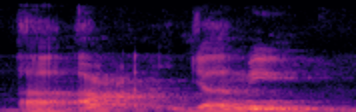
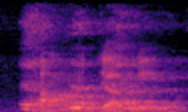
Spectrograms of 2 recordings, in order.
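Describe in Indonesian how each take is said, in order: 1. Hamzah kedua dibaca sebagai hentian glotal penuh. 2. Hamzah kedua menjadi vokal pendek. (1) "Bacaan yang pertama tahqiqil hamzah" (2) "tanpa alif"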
